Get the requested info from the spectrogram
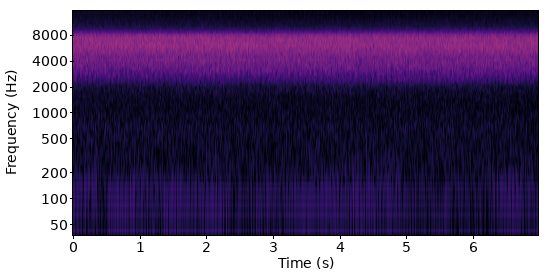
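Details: Daytime chorus of cicadas singing all around in a lush green Kentucky forest near Franklin, about 10am in fairly still air, filmed with a Canon 5D Mk2: a steady, unbroken high-pitched shimmering drone with a faint low hum beneath.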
